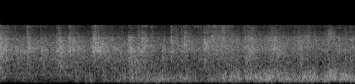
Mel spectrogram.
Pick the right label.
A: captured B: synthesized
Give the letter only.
A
